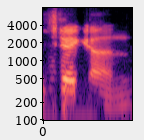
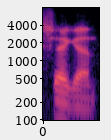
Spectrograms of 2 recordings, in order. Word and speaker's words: Shagun: Shagun. There he is. Okay, that is how you say it. Shagun.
